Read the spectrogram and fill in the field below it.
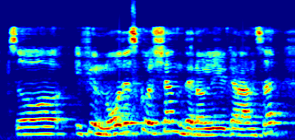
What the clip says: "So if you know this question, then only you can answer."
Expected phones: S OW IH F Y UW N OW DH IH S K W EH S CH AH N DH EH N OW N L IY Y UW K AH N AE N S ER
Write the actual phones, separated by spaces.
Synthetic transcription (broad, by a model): S OW IH F Y UW N OW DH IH S K W EH S CH AH N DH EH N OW L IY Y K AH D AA N S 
